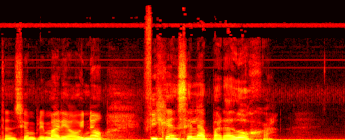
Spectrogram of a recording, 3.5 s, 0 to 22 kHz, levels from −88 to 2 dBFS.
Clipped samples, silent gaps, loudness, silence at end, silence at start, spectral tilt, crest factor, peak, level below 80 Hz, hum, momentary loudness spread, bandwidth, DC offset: under 0.1%; none; -18 LUFS; 0 s; 0 s; -5 dB/octave; 14 dB; -6 dBFS; -36 dBFS; none; 17 LU; 19.5 kHz; under 0.1%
